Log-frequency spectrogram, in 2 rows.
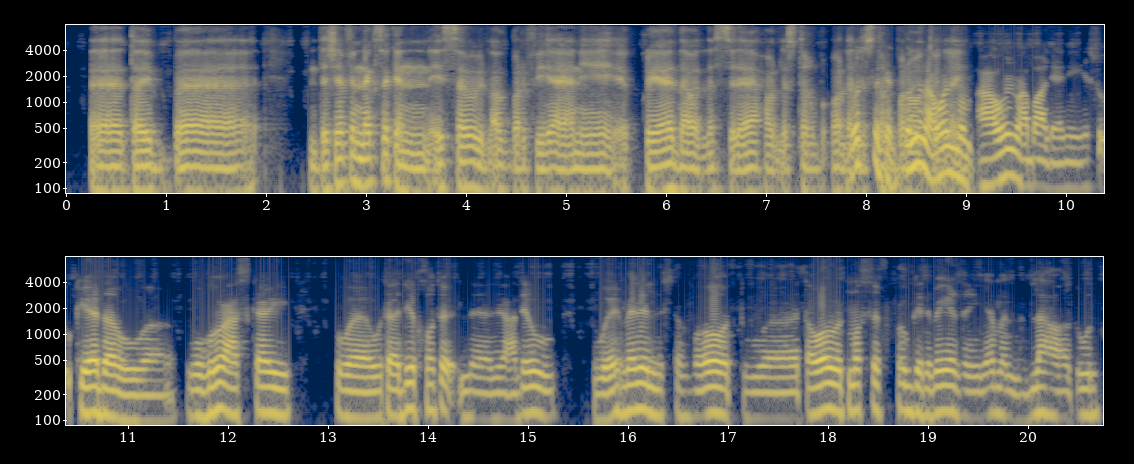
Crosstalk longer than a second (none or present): present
